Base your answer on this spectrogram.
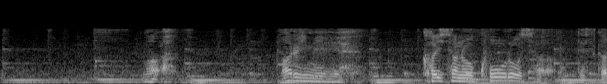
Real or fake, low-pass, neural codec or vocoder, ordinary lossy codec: real; 5.4 kHz; none; none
